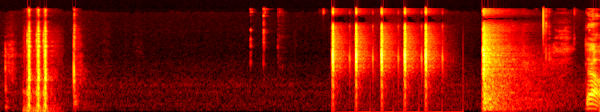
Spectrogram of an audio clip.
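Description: Sound effects from a lecture slide's animation of a neural motion-detector circuit: a short burst near the start, then a quick run of about seven sharp clicks, then a brief hissing burst, as each receptor is lit in turn and the output cell fires.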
